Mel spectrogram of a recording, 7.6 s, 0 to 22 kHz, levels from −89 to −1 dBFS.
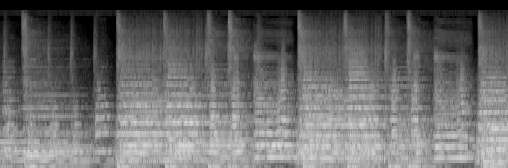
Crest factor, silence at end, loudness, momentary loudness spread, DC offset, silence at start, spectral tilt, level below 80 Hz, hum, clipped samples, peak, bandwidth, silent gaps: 14 dB; 0 s; -19 LUFS; 7 LU; under 0.1%; 0 s; -5 dB/octave; -32 dBFS; none; under 0.1%; -4 dBFS; 16 kHz; none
